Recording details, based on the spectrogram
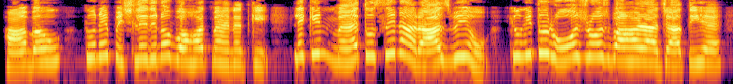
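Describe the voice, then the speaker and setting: High-voiced stern elderly mother-in-law played by a woman. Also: expressive, moderate pace, few pauses, fairly bright tone, no room sound, studio quality. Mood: caring, reproachful. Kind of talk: animated moral story dialogue in Hindi.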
